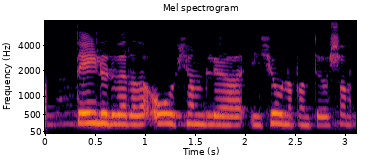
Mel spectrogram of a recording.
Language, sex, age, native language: Icelandic, male, 11, Icelandic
